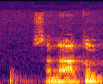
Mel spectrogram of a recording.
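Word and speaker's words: صلاة: In the Quran, you will see sometimes this waw is written, sometimes this waw is not written. It is not pronounced. It's not part of the word.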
